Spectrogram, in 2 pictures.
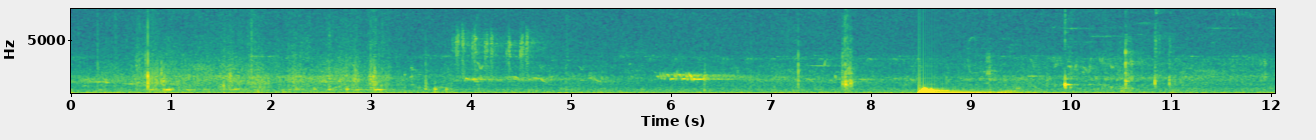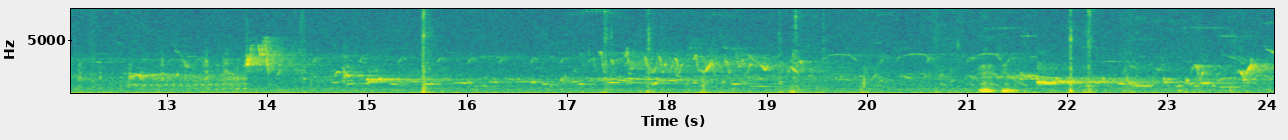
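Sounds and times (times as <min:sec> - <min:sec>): birds calling faintly: 0:00.0 - 0:24.0
loud low thump: 0:08.5 - 0:09.7.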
